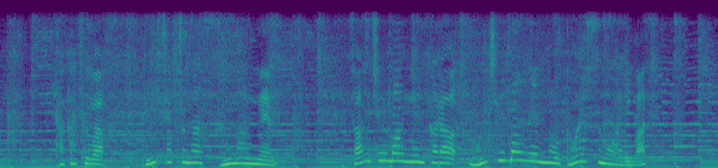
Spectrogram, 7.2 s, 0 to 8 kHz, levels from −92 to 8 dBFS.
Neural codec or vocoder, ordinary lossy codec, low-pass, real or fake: codec, 44.1 kHz, 7.8 kbps, Pupu-Codec; none; 7.2 kHz; fake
